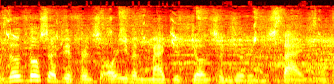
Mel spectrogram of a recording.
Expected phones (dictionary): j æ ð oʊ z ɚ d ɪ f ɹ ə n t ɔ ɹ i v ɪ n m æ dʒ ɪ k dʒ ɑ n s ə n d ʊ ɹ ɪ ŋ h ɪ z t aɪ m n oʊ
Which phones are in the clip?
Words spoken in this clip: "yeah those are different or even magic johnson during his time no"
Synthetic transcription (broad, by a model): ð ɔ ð oʊ s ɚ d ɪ f ɹ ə n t ɔ ɹ i v ɪ n m æ dʒ ɪ k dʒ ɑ n s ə n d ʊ ɹ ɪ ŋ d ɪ s t aɪ m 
